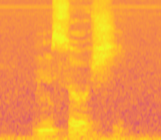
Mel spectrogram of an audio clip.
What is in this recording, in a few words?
"adult", Kibembe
